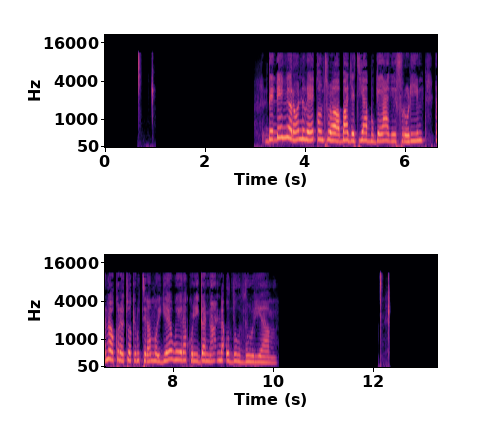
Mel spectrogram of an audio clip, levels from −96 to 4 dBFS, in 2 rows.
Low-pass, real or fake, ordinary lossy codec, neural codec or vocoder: 14.4 kHz; fake; MP3, 48 kbps; codec, 44.1 kHz, 2.6 kbps, SNAC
